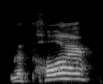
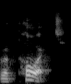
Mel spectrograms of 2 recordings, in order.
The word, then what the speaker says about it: rapport: down, you would say that word is like report, you know, like R-E-P-E-T.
